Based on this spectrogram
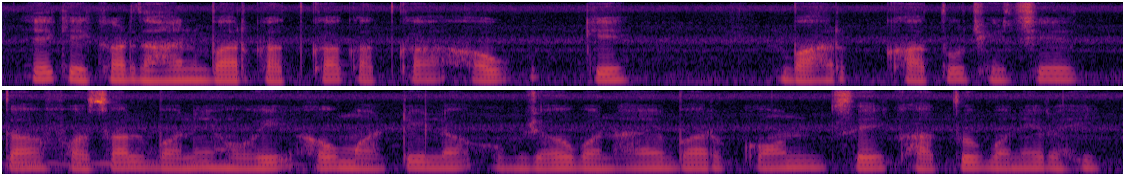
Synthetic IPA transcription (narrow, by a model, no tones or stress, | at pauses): eːkekʰəɾd̪ʱaːnbaːɾkət̪kakɐt̪kʰaɐ | ke | baːɾ | kʰaːt̪ũt͡ʃʰeːt͡ʃet̪ɐfəsəlbɐneɦoːiɔʋmaːʈilaʊpd͡ʒaubɐnaːebaːɾkɔːnsekʰaːt̪ubɐneɾɐɦi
